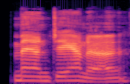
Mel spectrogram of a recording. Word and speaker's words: Mandana: So she says, "I pronounce Mandana so that it rhymes with bandana."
